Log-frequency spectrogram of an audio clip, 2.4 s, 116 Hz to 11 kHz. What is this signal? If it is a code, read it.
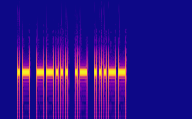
Morse code, heard as a keyed tone, about 40 wpm, 700 Hz. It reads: A7A3
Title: Common Cut Numbers - 4-Digit 40wpm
